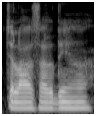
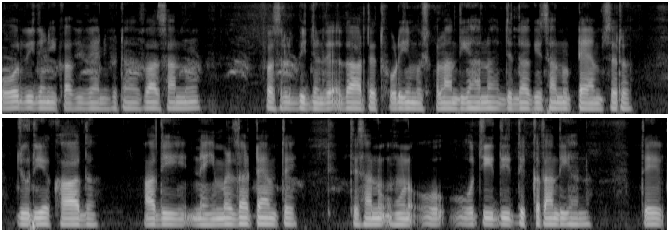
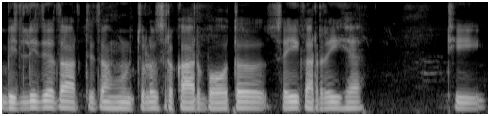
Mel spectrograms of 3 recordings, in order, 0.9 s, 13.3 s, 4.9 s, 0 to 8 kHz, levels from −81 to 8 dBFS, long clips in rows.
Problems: constant background noise, background conversations at intervals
